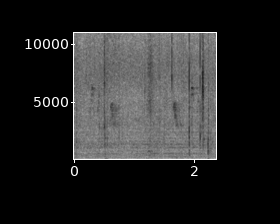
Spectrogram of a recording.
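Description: Honeybees buzzing in an opened hive during spring hive work, a dense steady drone close by with a few louder individual bees passing near toward the end.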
